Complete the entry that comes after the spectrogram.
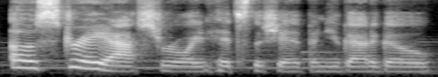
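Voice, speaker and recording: A woman running a tabletop roleplaying game, narrating casually and haltingly in a conversational way. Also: on the low side, lively intonation, soft background music. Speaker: game master.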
